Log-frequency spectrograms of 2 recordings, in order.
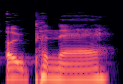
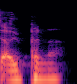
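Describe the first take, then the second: First: The name ends with a clear 'air' sound. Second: The name ends with a weak 'er' sound. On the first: This is how the locals say it. "I think they pronounce it" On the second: This is how the name is spelled. "but it's"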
